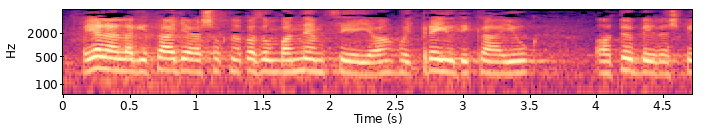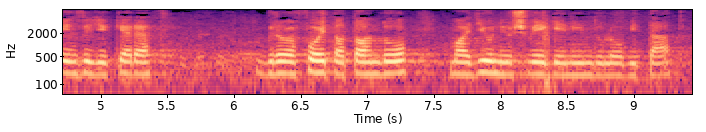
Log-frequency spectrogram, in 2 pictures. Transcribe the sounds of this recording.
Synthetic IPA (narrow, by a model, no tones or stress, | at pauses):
ɒjɛlɛnlɛɡit̪aːrɟɒlaːʃo̞knɒkɒzo̞mbɒnːɛmt̪seːjːɒɦo̞cprɛjud̪ikaːjːuk | ɒt̪ø̞bːeːvɛʃpeːnzyɟikɛɾɛt̪ | røːlfo̞jt̪ɒt̪ɒnd̪oː | mɒjɟjuːniuʃʋeːɡeːnind̪uloːvit̪aːt̪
